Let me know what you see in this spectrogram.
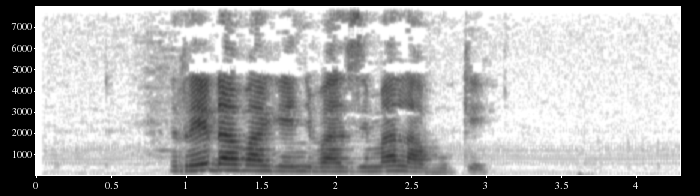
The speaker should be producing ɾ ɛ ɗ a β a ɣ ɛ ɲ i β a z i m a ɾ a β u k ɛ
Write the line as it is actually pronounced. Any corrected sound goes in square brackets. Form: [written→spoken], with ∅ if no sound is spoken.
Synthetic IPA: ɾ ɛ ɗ a β a ɣ ɛ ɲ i β a z i m a [ɾ→l] a β u k ɛ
